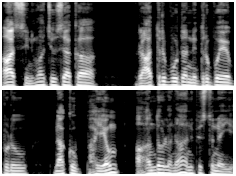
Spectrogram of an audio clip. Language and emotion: Telugu, fearful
